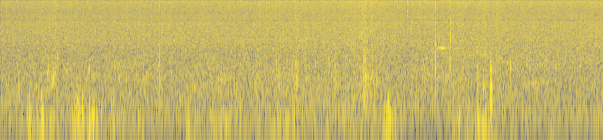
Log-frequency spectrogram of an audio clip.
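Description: Steady hiss of rain falling, with a few soft squelching thuds of rubber waders stepping in wet mud around a second in, near five seconds and about six seconds in.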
